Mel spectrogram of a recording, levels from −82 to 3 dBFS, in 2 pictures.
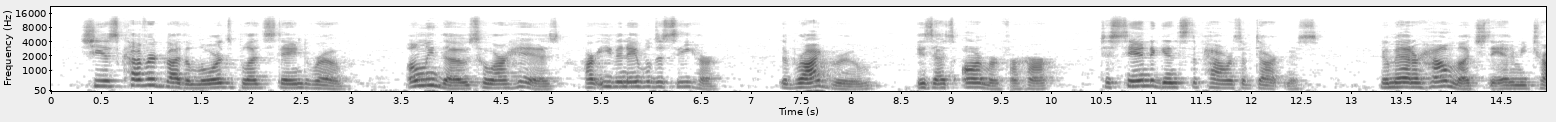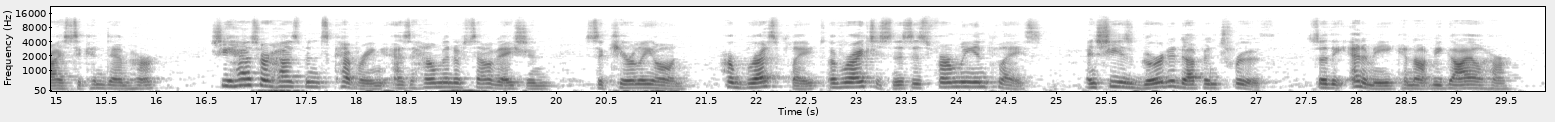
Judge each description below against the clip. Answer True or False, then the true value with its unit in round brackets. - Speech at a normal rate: True (155 wpm)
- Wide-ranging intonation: True (6.7 semitones)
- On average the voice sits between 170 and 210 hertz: True (185 Hz)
